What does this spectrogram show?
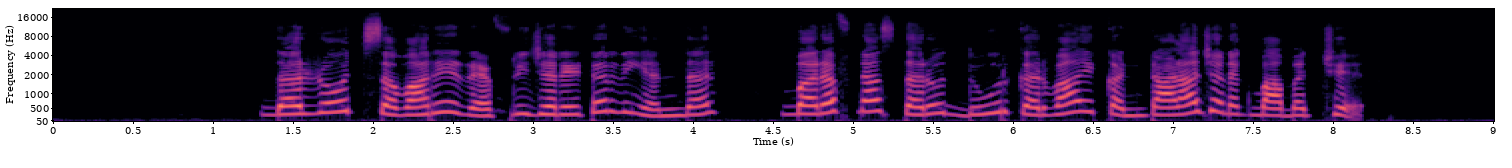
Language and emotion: Gujarati, sad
